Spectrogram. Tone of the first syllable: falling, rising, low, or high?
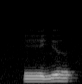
low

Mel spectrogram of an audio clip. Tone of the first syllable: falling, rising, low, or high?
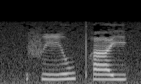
rising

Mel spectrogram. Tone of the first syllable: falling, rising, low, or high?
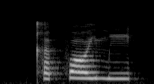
rising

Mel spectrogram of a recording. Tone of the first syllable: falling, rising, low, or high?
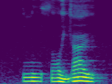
falling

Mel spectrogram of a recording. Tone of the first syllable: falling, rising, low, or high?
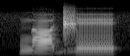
low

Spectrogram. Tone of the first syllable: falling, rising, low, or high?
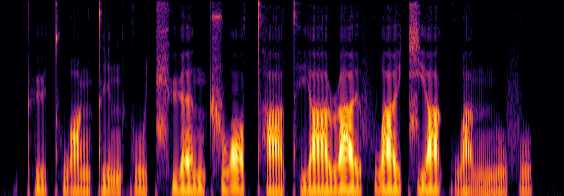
rising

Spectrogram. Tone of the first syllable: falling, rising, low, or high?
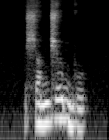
low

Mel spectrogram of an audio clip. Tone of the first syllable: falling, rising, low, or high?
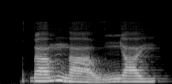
rising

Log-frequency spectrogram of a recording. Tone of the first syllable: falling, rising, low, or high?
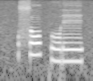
high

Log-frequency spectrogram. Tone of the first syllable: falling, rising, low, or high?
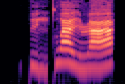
low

